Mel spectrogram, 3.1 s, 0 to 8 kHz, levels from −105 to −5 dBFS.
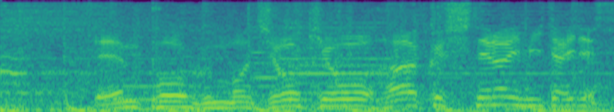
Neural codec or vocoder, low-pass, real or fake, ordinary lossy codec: none; 7.2 kHz; real; none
